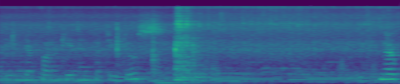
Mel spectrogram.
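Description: Chunks of potato tumble into a frying pan.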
